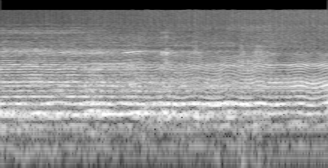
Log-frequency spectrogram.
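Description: A man's voice chanting a melodic lament (masaib) into a microphone, amplified over a loudspeaker, with a wavering held note near the end.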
